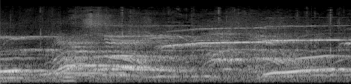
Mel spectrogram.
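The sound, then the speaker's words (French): At a company general assembly, a crowd whistles in disapproval at the director general as he steps up to the podium, many shrill overlapping whistles sliding up and down in pitch over a steady murmur of voices, loud and continuous throughout. “Voilà, le directeur général qui s'avance vers la tribune, qui se fait siffler.”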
